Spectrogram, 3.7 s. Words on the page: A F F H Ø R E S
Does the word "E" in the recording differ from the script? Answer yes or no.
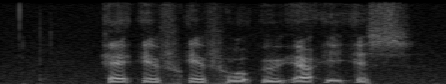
no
